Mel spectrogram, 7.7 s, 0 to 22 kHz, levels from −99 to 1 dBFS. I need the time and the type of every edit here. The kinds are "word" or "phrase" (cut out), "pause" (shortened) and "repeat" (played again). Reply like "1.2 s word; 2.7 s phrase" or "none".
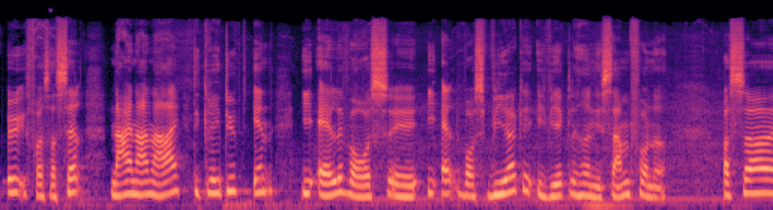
1.9 s pause; 2.2 s word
